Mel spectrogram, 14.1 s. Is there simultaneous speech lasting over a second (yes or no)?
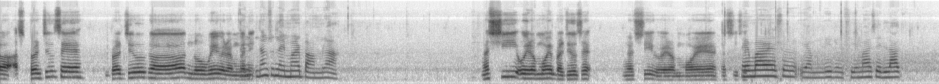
no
